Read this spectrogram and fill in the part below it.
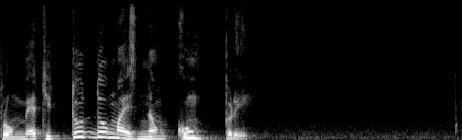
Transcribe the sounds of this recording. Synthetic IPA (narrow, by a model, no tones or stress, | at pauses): pɾomɛt̪ɪt̪ud̪ʊmɐznɐ̃w̃kũmpɾɪ̰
